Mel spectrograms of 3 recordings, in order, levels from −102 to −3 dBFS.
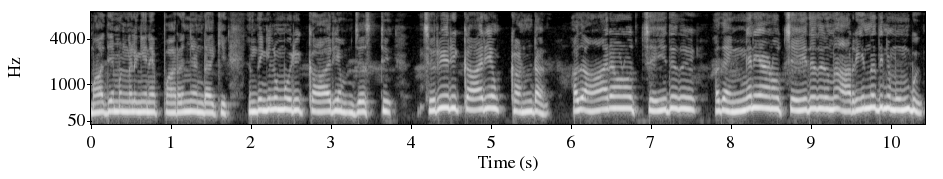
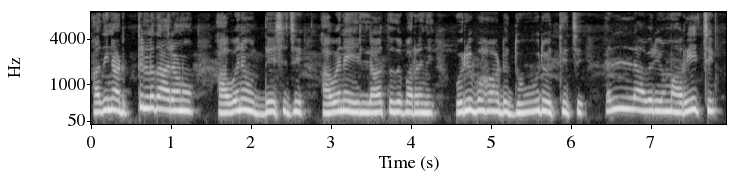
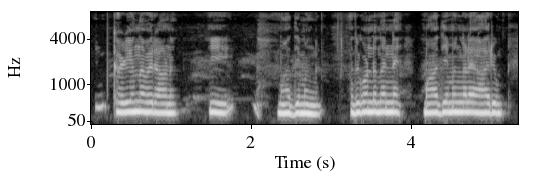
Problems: none marked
